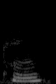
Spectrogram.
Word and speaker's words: Phing: yes which one so my name is pH ing but it's pronounced ping but if you like to call me thing I prefer ping ping personally you like to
